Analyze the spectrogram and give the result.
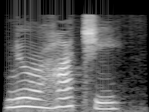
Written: nurhachi

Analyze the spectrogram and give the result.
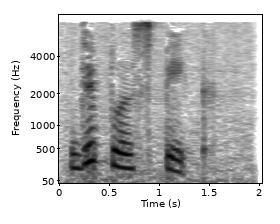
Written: diplospeak

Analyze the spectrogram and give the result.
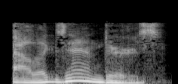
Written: alexanders

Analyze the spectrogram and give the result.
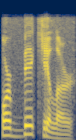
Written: orbicular

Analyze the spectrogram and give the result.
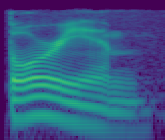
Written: brownfield

